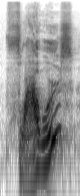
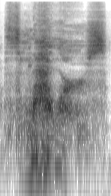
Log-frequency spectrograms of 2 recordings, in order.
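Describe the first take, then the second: First: Said in the usual way. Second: "Flowers" breathed in a soft whisper; a soft hushed whisper of "Flowers". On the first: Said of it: "Lily listed". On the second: A narrator's reading.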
